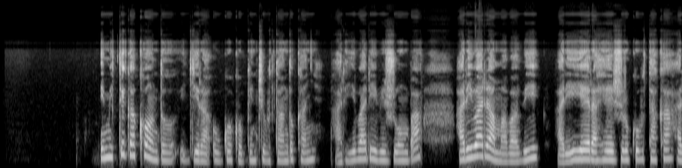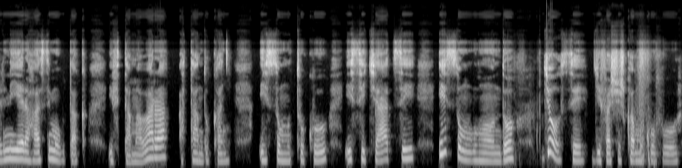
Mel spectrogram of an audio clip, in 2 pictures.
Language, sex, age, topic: Kinyarwanda, female, 25-35, health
